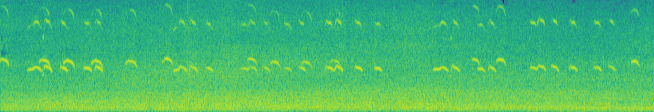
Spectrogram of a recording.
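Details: On a Malibu beach, a presumed male royal tern courts a female with quick runs of brief, high, chevron-shaped notes, repeated several times a second, while surf rumbles continuously beneath.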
